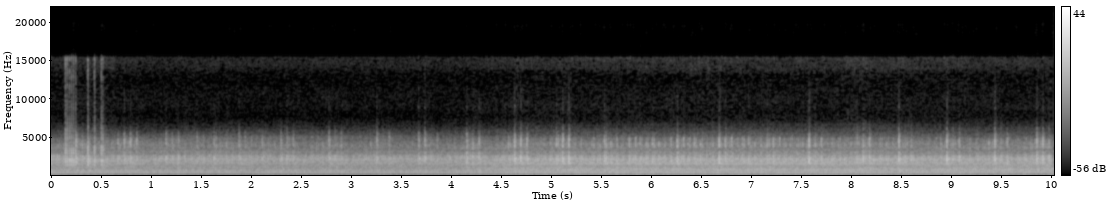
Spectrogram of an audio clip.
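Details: Blue Star AC unit: steady hum with a regular light ticking about four times a second; sounds abnormal, cause unclear.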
